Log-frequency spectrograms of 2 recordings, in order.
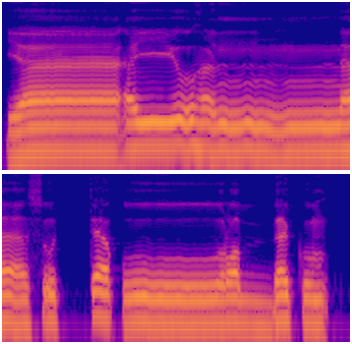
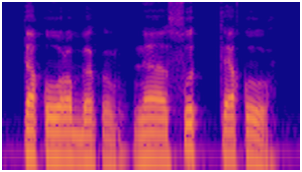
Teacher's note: because the alif wasl, you jump right over it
